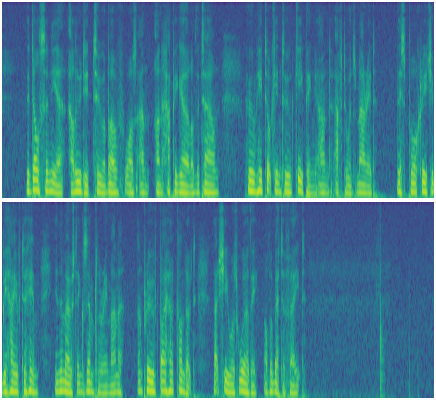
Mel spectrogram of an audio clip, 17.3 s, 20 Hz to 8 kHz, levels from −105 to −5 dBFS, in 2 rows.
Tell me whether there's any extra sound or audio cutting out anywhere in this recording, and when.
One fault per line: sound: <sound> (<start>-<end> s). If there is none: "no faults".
sound: thud (16.1-16.3 s)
